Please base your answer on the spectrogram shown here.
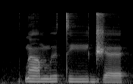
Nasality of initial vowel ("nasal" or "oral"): nasal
